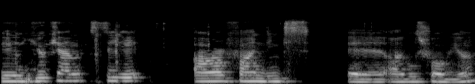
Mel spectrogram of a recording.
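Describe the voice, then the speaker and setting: A woman with a non-native accent speaks at a very slow pace with fairly even intonation. Her voice is somewhat breathy and very deep and low in pitch. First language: not English. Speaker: student presenter at science forum. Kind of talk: q&a answer to jury. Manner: halting.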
